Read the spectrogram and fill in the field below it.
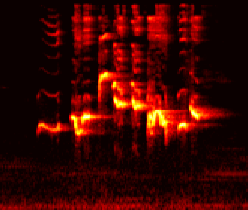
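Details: Thrush song: a lone level whistle, a short pause, then a rapid string of varied slurred and trilled whistles ending on a drawn-out note, no other sounds.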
